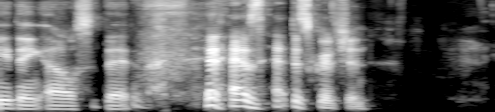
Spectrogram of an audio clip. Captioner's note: laugh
